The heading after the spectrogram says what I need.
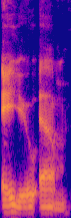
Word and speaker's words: AUM: sounded in this 3-letter AUM. Yeah. And it's pronounced like you're going up to oh, so it's an oo rather than an o.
